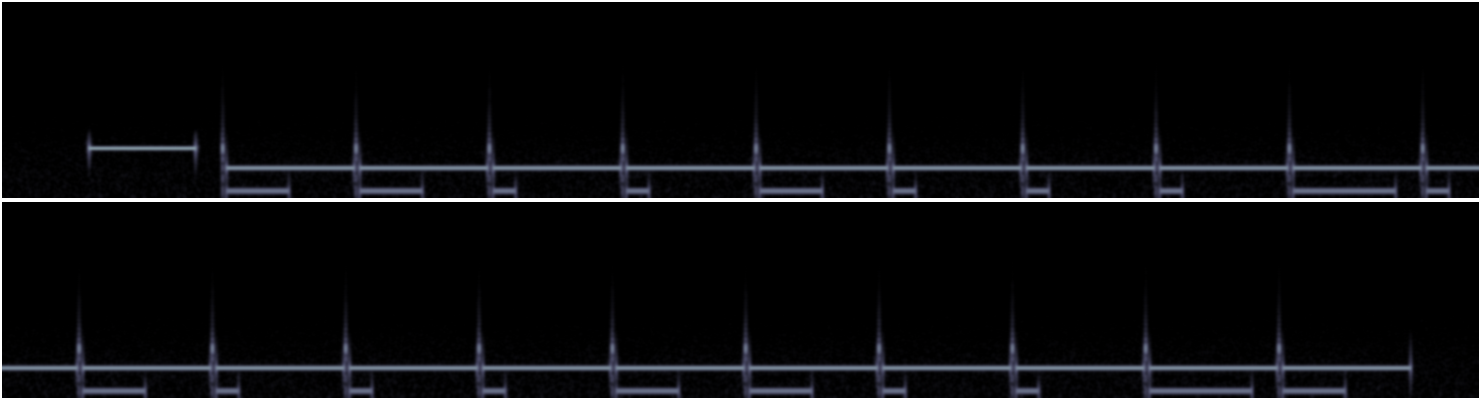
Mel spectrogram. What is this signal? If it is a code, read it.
Radio time signal (WWV, Colorado), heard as ticks, one a second.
